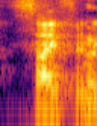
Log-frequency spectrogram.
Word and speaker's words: Siphon: Am I saying it right? Is it called a Siphon bot? – Yeah, Siphon. Okay.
